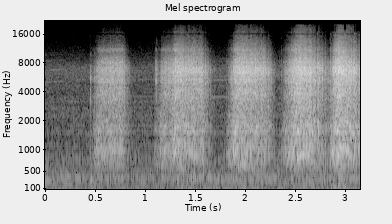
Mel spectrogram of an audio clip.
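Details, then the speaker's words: Eachine EAT15 1:16 RC rally car with seller "upgrades", after cleaning gunk, adding more grease to the diffs and reducing zip-tie rubbing. Throttle blips still give high, gritty whirring bursts, maybe slightly quieter; gear noise cause not found. "it might be slightly quieter I'm not sure but I cleared out a lot of the gunk there is a lot more uh grease in the diffs than there was before"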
